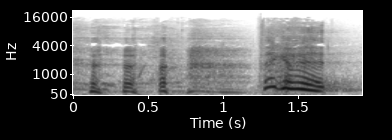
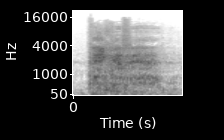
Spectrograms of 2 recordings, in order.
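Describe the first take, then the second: First: Raised voice, punched at the end; exclaimed pulpit appeal; emphatic urging. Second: Whispered, intimate urging; barely voiced pulpit aside; hushed whisper. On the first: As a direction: urge the crowd out loud. Preacher urges crowd, then repeats hushed. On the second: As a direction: drop to a whisper to let it sink in. Same words repeated hushed. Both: Real, not acted.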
